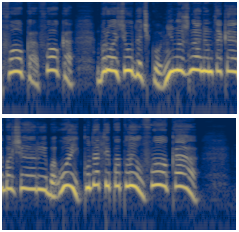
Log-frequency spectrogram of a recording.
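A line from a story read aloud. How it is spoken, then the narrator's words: Frightened shouting. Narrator (Russian): уже не радостно, а испуганно хранители очага кричали другу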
